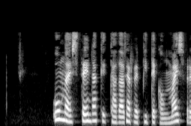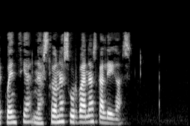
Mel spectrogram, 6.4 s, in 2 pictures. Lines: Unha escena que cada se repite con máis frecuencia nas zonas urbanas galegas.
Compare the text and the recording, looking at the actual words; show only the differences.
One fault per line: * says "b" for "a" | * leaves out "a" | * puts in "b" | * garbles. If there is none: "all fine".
all fine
